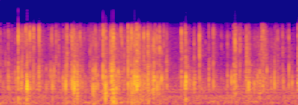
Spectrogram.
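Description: Hands squeeze and crinkle a clear cellophane bag full of foil-wrapped candies. The result is a steady stream of bright, crackling crinkles in quick, dense bursts, with each burst snapping off sharply.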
